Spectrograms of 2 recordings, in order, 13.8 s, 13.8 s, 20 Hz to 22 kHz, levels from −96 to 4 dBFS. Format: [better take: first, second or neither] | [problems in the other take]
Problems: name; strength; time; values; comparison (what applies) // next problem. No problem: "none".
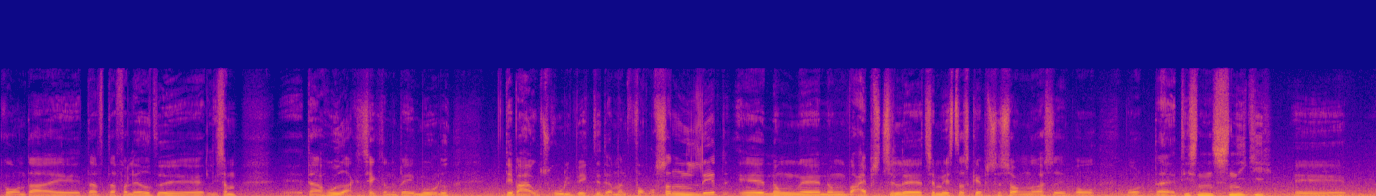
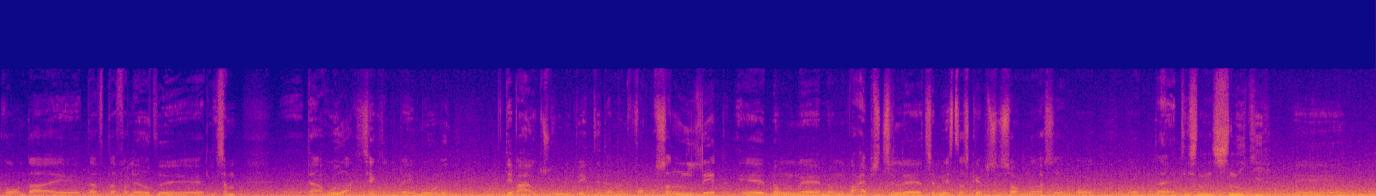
first | wind noise on the microphone; heavy; 2 dB below the speech; occasional gusts in the first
